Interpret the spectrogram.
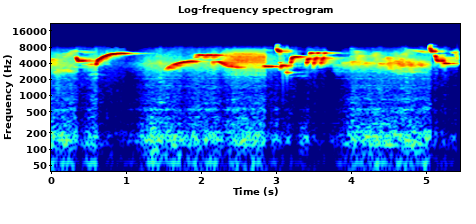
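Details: Six-month-old captive hybrid of Yellow-fronted canary and Black-throated canary, still immature, singing high, clear whistled phrases with sweeping upslurred and downslurred notes and quick twittery runs.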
